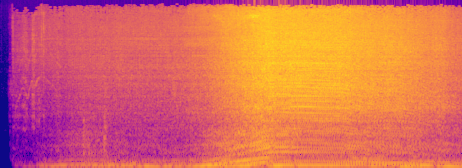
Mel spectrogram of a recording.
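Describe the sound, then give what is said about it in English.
A sports car engine growls low, then revs harder as it accelerates, its pitch sweeping upward into a loud, sustained roar, with no voices present. “Also, a cheetah can accelerate in speed faster than a sports car.”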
